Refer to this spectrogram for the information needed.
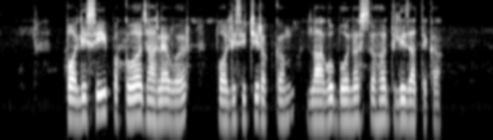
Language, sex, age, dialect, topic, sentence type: Marathi, male, 25-30, Standard Marathi, banking, question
